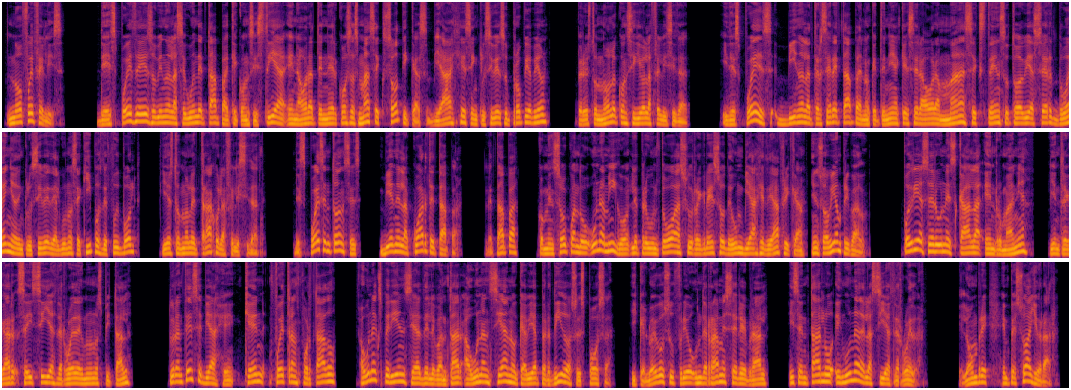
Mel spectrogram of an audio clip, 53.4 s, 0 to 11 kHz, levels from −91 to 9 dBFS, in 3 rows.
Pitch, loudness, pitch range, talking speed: 140 Hz, -14 LUFS, 125-160 Hz, 165 wpm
